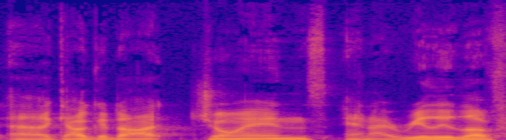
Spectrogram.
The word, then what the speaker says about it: Gadot: you said uh gal gadot joins and i really love her and is it gadot or gado it's good dot yeah okay it's not french i've heard media say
